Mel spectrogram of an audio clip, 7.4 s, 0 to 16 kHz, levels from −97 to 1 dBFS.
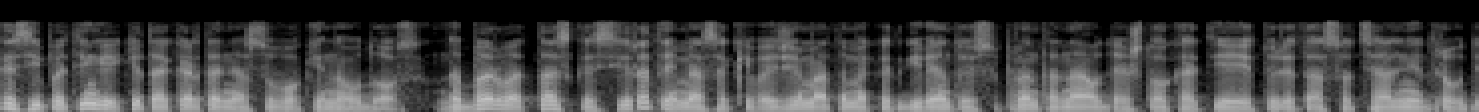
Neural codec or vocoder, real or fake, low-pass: none; real; 7.2 kHz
